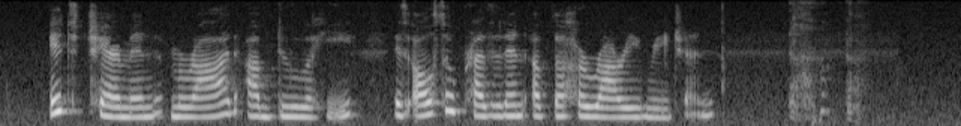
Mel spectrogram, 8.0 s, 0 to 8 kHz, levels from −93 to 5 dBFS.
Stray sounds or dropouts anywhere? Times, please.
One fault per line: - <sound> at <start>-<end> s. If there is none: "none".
- cough at 6.6-7.4 s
